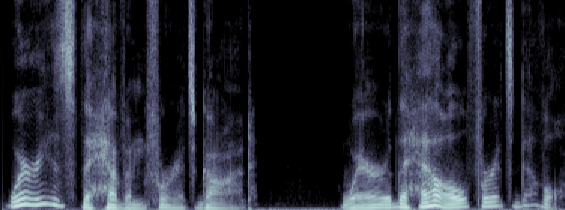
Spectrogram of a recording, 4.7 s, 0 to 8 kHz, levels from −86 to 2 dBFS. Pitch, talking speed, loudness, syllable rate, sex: 130 Hz, 165 wpm, -19 LUFS, 4.2 syllables/s, male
